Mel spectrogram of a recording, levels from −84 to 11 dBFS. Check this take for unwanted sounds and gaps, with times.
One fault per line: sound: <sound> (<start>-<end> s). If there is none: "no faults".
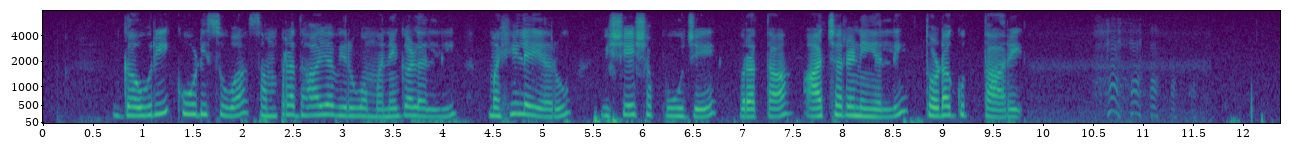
sound: laugh (10.5-11.6 s)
